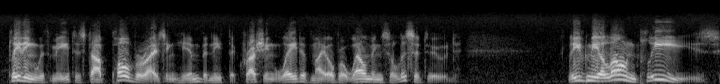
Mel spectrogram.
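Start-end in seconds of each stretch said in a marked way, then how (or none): 5.7-7.2 higher, louder desperate plea; fierce scream. Acted. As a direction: shout to be left alone. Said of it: "he is actually screaming at me fiercely".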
